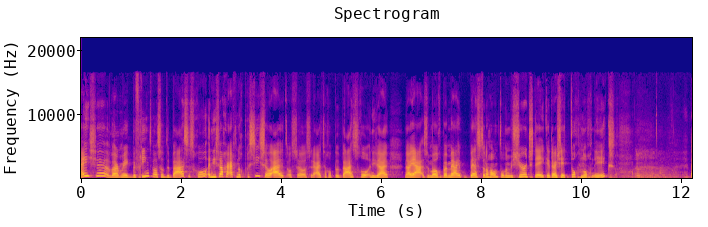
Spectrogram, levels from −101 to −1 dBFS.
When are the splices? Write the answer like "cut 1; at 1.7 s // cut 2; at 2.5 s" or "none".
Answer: none

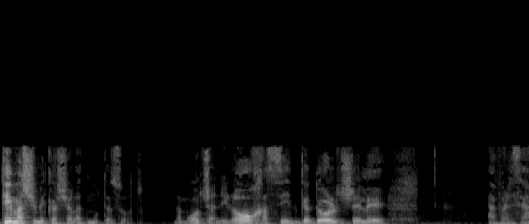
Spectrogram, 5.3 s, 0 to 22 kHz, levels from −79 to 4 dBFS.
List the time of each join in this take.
cut 1; at 4.2 s

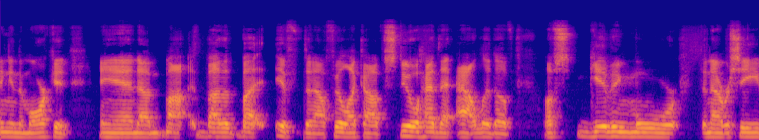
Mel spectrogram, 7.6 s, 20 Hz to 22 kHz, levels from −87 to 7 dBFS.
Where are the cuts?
cut 1; at 1.7 s // cut 2; at 3.0 s

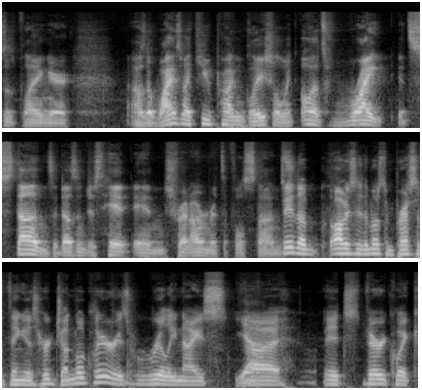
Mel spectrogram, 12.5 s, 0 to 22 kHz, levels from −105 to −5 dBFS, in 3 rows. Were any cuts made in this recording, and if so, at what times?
cut 1; at 7.0 s

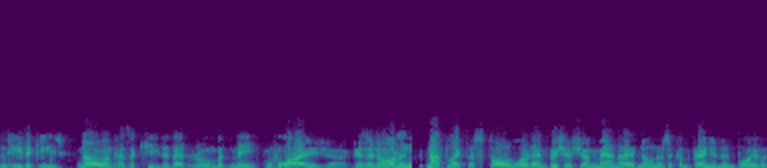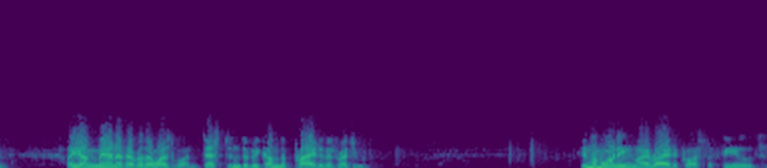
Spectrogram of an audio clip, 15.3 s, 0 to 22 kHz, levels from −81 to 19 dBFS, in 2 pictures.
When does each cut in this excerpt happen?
cut 1; at 4.1 s

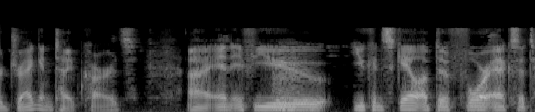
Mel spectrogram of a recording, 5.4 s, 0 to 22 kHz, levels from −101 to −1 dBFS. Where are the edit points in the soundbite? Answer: cut 1; at 2.3 s

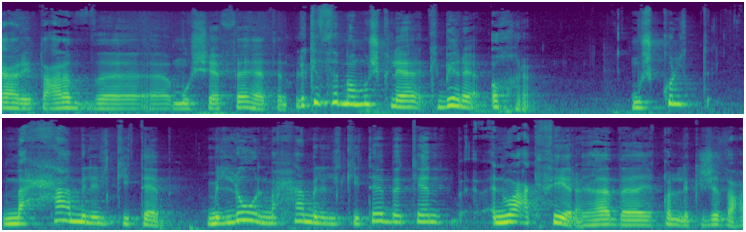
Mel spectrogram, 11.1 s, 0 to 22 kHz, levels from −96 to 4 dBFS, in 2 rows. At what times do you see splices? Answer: cut 1; at 7.1 s

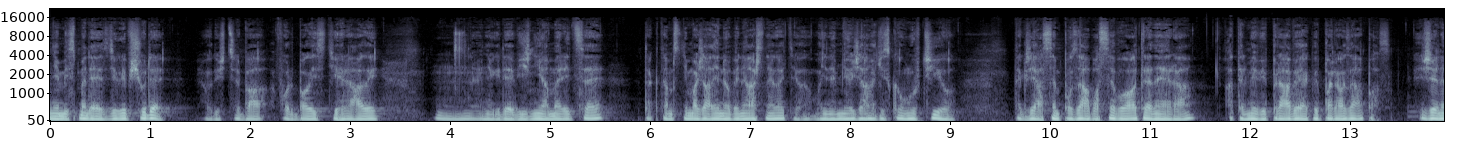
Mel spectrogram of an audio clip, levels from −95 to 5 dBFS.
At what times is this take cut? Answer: none

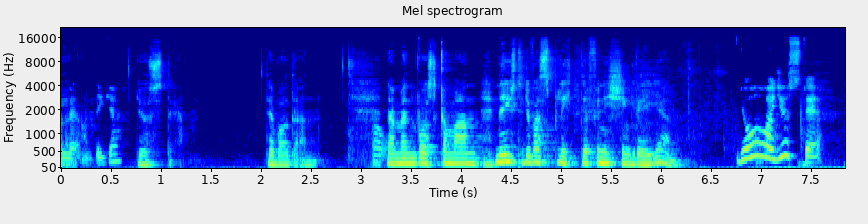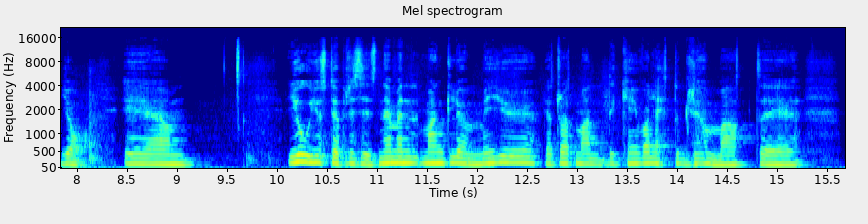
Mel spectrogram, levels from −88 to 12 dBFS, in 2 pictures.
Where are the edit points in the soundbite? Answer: cut 1; at 11.4 s // cut 2; at 12.7 s

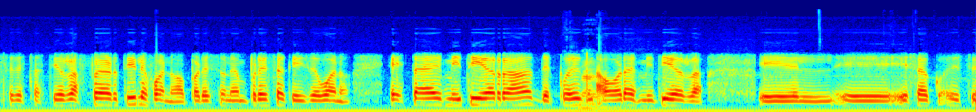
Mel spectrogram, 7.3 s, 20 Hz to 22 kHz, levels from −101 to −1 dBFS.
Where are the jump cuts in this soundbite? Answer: cut 1; at 4.5 s // cut 2; at 5.7 s

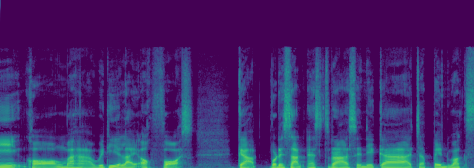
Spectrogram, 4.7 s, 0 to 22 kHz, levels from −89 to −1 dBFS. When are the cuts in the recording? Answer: cut 1; at 2.5 s

